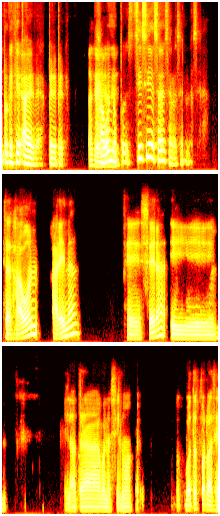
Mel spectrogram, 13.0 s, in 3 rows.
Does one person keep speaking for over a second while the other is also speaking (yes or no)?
no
